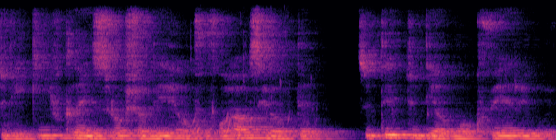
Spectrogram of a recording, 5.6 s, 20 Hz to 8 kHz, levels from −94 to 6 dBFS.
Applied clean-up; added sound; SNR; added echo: neural separator model SepFormer DNS4.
